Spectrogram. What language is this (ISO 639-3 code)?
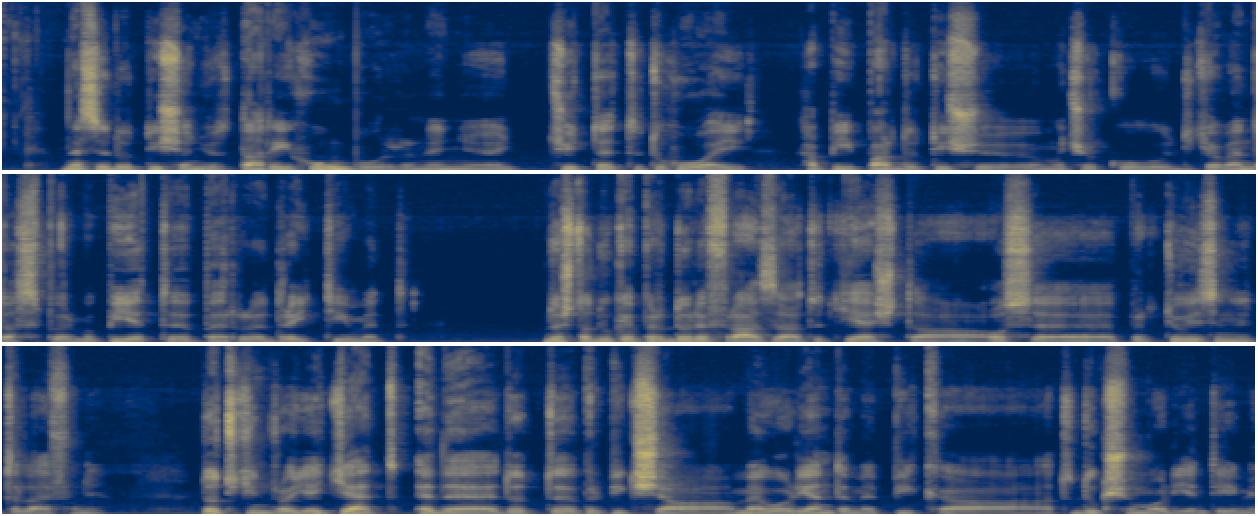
aae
